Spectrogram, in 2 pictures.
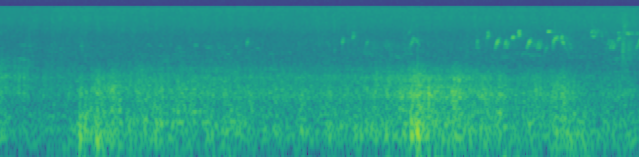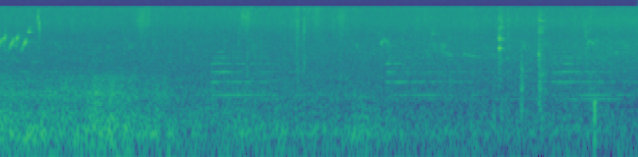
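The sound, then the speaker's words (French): A thunderstorm: deep rolling thunder swells and rumbles through the first half, then fades into a steady patter of rain, with faint bird chirps in the background. “Bon, ben, si ça continue, il va peut-être pleuvoir ce soir. Hein. Petit coup d'orage, ça ferait du bien, non ?”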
